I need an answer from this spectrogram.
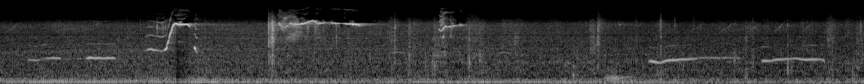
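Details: Orphaned baby monkey Dustin crying for his lost mother in Cambodia, with brother David nearby; a few sharp, very high squealing screams in short bursts, then softer level whistled coos, over a low steady hum.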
